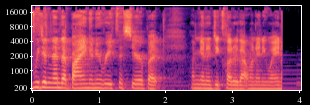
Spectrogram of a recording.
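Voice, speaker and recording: A woman's medium-pitched voice with an American accent and fairly even intonation, over music in the background. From Oregon. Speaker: mother of a large family. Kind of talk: casual voiceover narration of home video.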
